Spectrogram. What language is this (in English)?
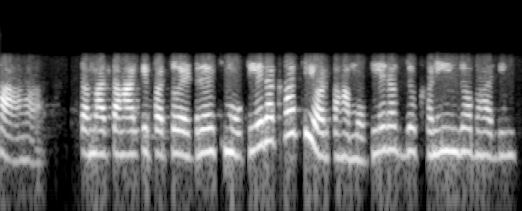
Sindhi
